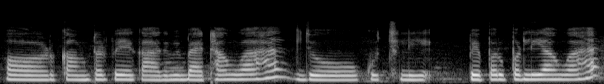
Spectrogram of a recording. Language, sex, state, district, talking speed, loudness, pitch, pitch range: Hindi, male, Bihar, West Champaran, 160 wpm, -16 LUFS, 220 Hz, 210-225 Hz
